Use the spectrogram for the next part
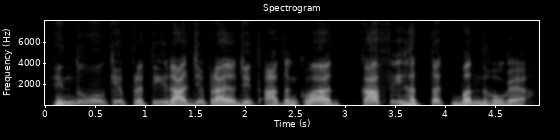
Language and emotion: Hindi, neutral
